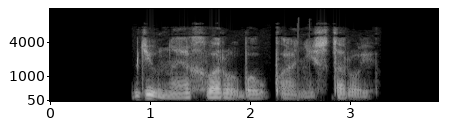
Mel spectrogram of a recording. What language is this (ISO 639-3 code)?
bel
